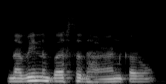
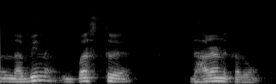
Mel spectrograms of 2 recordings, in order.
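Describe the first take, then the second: First: Said in the usual way. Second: Slow "नवीन वस्त्र", broken by pauses; comma pauses. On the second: Shown as a demonstration. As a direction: draw out "नवीन वस्त्र", pause before "धारण करो". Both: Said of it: "उसके बाद अल्पविराम लगने के बाद".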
